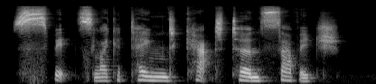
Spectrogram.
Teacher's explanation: the plosive consonants of the t sounds are onomatopoeic evoking the sound of the spitting cat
